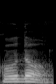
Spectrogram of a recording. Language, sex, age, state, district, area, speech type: Hindi, male, 30-45, Rajasthan, Nagaur, rural, read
